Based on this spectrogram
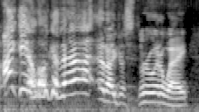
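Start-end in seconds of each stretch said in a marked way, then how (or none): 0.0-1.2 very high, flustered retold cry; overwhelmed squeal. Girlfriend retelling seeing the ring box, overwhelmed squeal. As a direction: squeal and refuse to look.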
